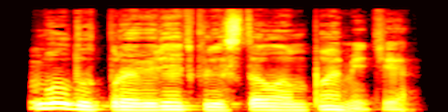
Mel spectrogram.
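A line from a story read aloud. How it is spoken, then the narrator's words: Calm reply. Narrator (Russian): спокойно ответила Амазонка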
